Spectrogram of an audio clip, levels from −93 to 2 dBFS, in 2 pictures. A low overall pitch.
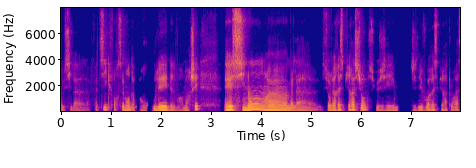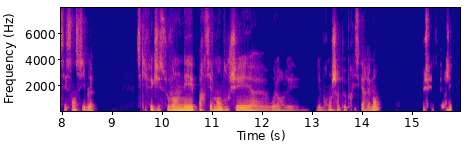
Yes: low, 130 Hz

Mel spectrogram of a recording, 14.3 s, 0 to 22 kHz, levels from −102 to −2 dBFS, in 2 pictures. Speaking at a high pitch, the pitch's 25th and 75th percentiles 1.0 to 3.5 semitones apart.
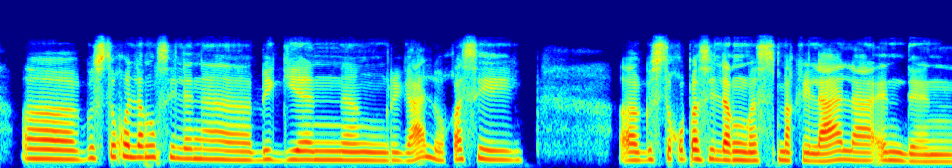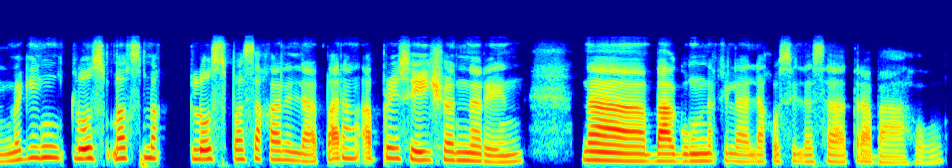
No: high, 200 Hz; average, 3.9 semitones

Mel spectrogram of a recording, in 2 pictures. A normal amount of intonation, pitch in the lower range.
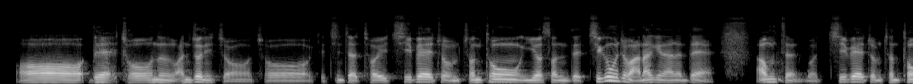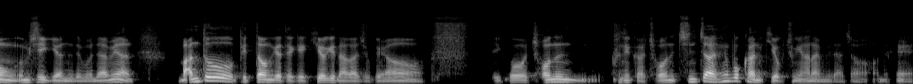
Yes: average, 4.3 semitones; low, 100 Hz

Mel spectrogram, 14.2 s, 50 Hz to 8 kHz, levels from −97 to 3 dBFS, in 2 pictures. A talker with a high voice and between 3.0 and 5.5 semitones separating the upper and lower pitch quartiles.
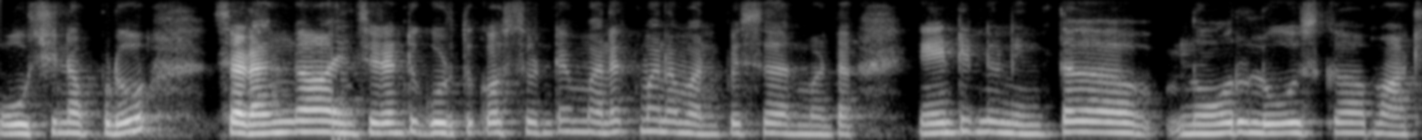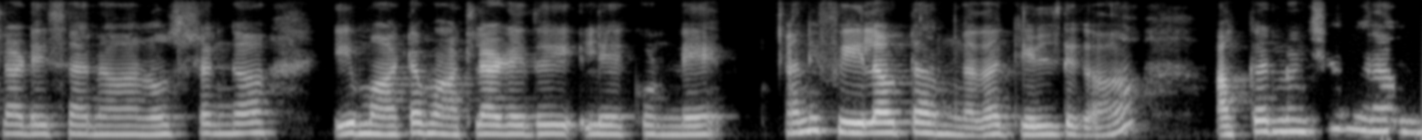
No: high, 200 Hz; narrow, 2.5 semitones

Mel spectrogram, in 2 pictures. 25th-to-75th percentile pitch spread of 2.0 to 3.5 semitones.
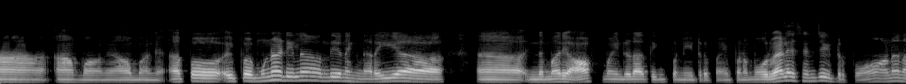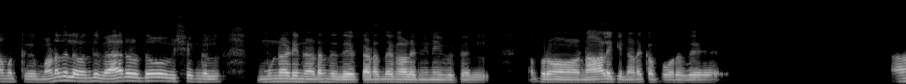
No: average, 4.2 semitones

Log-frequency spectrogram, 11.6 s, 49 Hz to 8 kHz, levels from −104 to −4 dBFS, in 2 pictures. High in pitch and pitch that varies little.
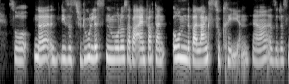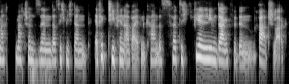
Yes: high, 215 Hz; narrow, 2.0 semitones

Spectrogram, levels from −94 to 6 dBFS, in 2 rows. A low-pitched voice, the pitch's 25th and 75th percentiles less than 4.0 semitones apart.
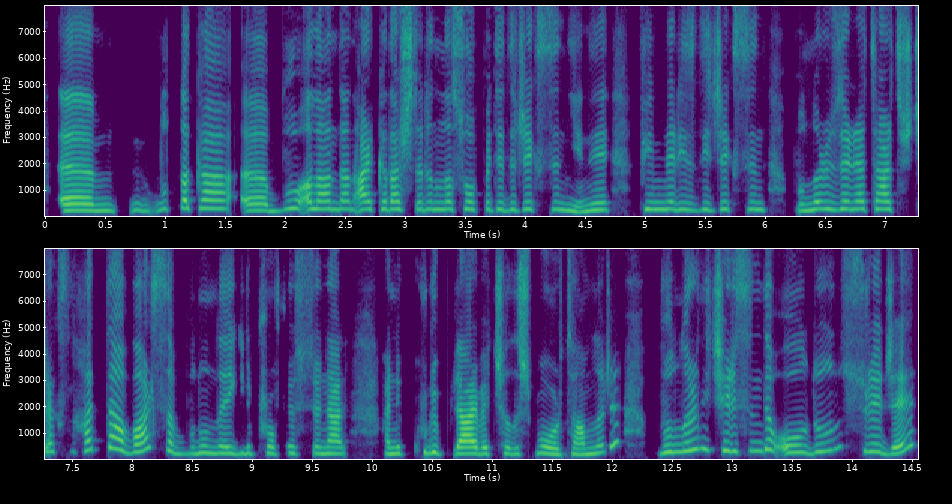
No: very high, 275 Hz; average, 3.6 semitones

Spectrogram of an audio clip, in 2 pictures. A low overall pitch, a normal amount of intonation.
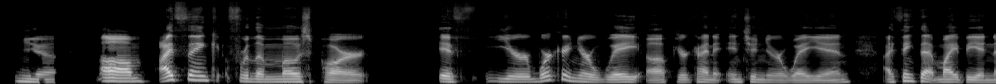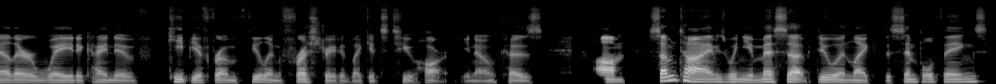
Yes: low, 115 Hz; average, 3.8 semitones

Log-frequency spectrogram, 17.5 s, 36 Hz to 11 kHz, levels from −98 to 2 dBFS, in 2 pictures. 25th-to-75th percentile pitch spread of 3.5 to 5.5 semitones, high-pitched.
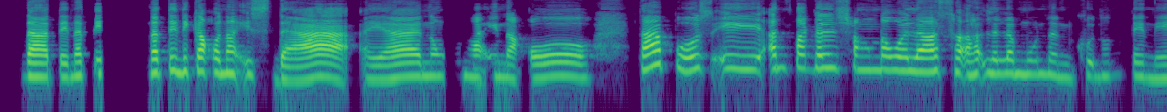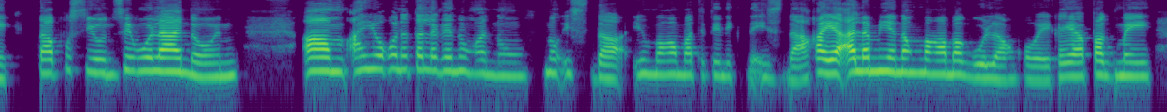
Yes: average, 4.7 semitones; high, 245 Hz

